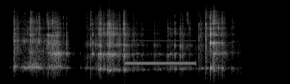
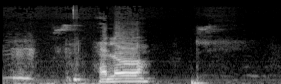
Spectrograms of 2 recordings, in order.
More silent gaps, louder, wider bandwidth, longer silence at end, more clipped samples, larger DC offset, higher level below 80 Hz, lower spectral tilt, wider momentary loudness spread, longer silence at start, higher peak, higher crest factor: neither; second, -32 LUFS vs -12 LUFS; first, over 20 kHz vs 16.5 kHz; second, 0.55 s vs 0.7 s; neither; neither; second, -90 dBFS vs -32 dBFS; second, 4.5 dB/octave vs -6.5 dB/octave; second, 11 LU vs 20 LU; about the same, 0.15 s vs 0.05 s; second, -6 dBFS vs 0 dBFS; first, 30 dB vs 14 dB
